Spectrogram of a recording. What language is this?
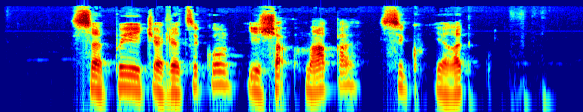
Adyghe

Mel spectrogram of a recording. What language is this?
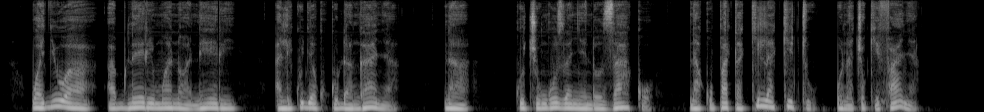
Swahili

